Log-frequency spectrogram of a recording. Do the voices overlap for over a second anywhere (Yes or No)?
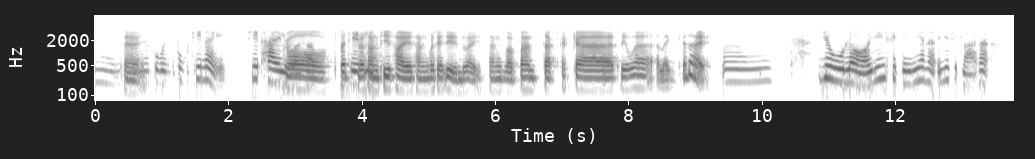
No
